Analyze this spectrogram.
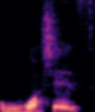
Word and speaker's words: washes: So this one is a little bit difficult because that E is not said as any kind of E sound, it's said as I. Washes, washes. And that S sound is said as Z, washes, washes. We actually have more of a Z sound there, washes.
